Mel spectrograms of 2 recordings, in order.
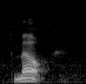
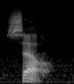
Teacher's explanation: in some utah accents though some front vowels get lowered before l sounds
